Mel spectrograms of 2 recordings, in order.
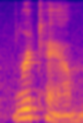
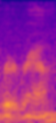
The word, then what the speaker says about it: Ritam: Ritam, not Ritram.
